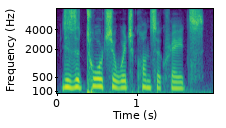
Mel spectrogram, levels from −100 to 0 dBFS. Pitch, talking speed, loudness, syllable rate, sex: 190 Hz, 185 wpm, -16 LUFS, 6.3 syllables/s, female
